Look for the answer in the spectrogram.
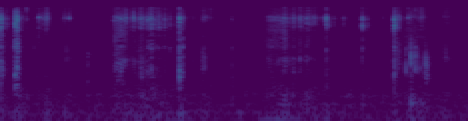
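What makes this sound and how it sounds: A palm-sized block of vintage pale green dry bar soap, held in one hand, is scraped and shaved with a metal blade held in the other, and the flakes fall onto a marble surface already scattered with soap shavings. Quiet, bright, dry rasping strokes come in short bursts and longer drawn scrapes, with crisp crinkly crackles and almost no low end.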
